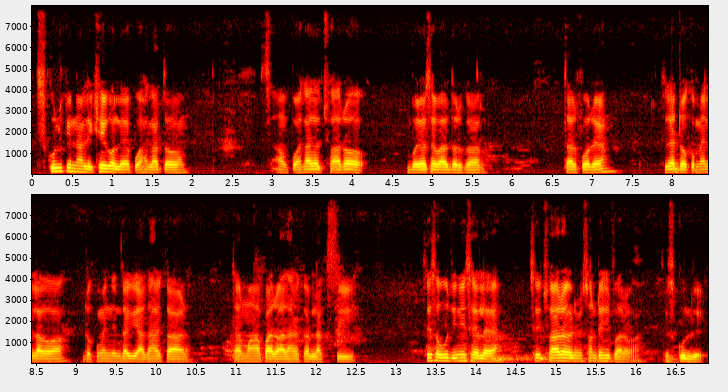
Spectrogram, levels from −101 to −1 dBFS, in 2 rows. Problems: constant background noise, continuous background conversations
